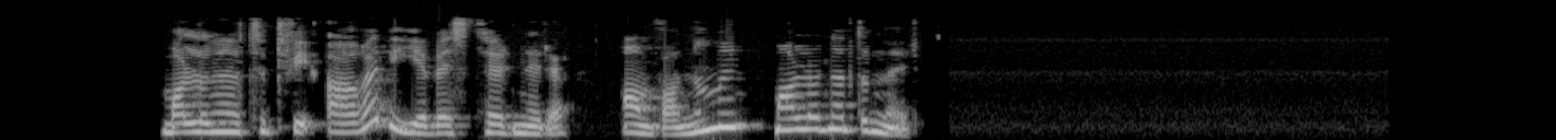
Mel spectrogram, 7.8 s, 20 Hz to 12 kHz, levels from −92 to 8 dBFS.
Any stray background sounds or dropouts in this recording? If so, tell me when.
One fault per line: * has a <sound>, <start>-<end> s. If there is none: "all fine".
all fine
